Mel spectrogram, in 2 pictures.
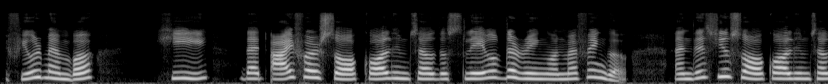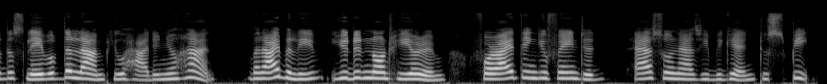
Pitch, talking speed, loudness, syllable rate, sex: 265 Hz, 195 wpm, -17 LUFS, 4.8 syllables/s, female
